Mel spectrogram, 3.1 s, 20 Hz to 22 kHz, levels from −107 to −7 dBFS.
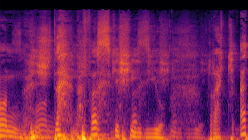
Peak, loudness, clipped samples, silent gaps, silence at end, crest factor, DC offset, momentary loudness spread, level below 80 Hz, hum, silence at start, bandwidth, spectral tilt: -12 dBFS; -33 LUFS; under 0.1%; none; 0 s; 20 dB; under 0.1%; 15 LU; -36 dBFS; none; 0 s; 16.5 kHz; -4.5 dB/octave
